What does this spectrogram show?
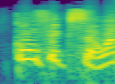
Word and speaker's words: confecção: Confecção, confecção tem C mudo? Não, confecção tem um C sonoro sem vogal posterior. Porque se ele fosse mudo, seria confessão.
